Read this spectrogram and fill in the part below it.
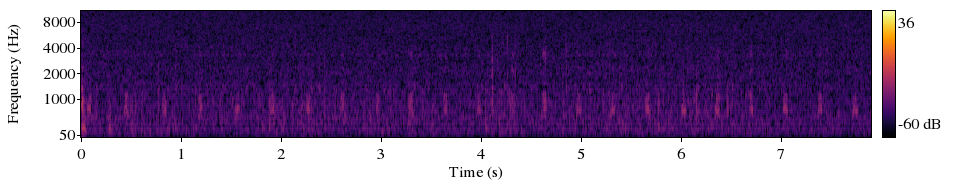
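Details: Red-legged partridge (Alectoris rufa) calling: a faint, steady series of short, husky chuffing notes, several a second, over a constant background hiss.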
